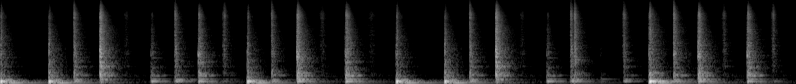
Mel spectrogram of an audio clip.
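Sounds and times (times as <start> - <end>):
Cajun percussion and drums: 0.0 - 7.9.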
